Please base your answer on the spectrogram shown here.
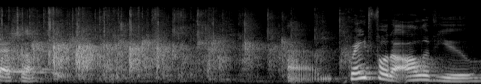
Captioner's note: audience clapping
